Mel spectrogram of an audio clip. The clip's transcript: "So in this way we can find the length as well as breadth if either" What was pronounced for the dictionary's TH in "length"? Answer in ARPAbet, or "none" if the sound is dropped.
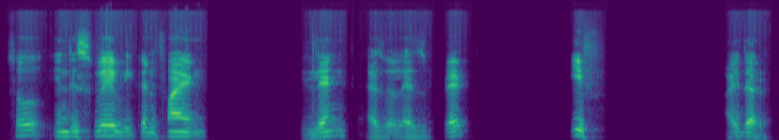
T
